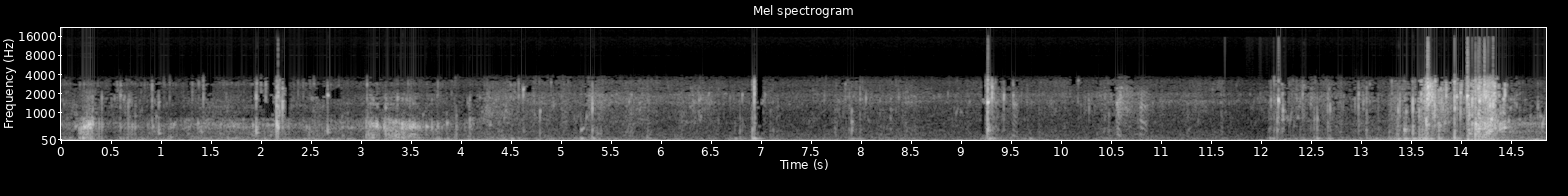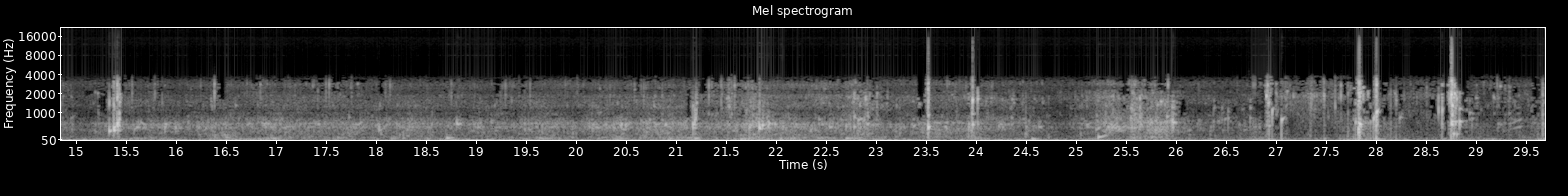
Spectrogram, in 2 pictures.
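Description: Muffled water sloshing and gurgling picked up by an action camera held underwater while snorkeling. Scattered sharp clicks run through it, with a louder splashing burst about halfway through and more splashing near the end.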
